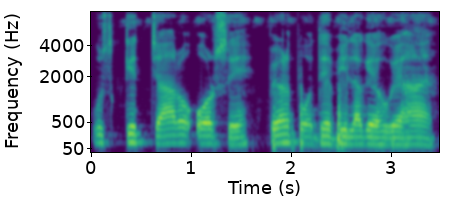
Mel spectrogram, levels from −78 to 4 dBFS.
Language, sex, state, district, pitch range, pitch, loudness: Hindi, male, Jharkhand, Palamu, 110-130 Hz, 120 Hz, -15 LUFS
